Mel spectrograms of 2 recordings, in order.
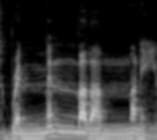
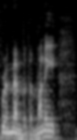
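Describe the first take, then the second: First: The M and N sounds are strongly exaggerated. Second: It is said as a plain, straight statement.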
